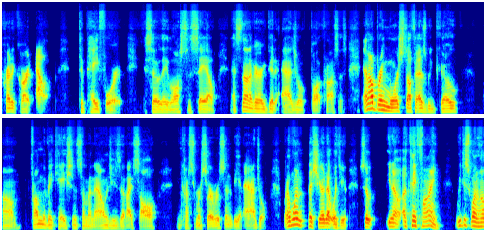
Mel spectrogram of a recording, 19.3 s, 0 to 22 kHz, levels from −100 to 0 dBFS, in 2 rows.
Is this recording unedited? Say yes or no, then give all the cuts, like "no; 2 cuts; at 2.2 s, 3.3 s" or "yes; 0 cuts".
yes; 0 cuts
